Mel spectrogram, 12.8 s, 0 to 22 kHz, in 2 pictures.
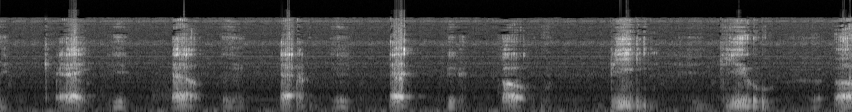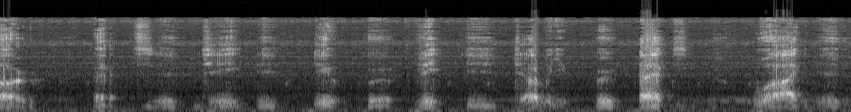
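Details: Deliberate burping of the alphabet: a run of loud, deep, voiced burps, about 70 a minute, shaped into spoken letters.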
